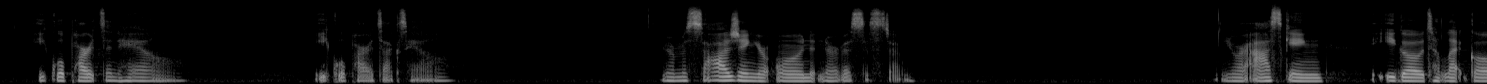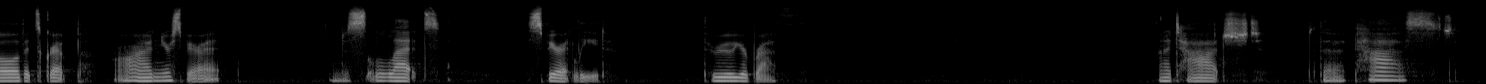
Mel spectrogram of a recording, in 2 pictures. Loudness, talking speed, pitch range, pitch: -32 LUFS, 75 wpm, 160-175 Hz, 165 Hz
